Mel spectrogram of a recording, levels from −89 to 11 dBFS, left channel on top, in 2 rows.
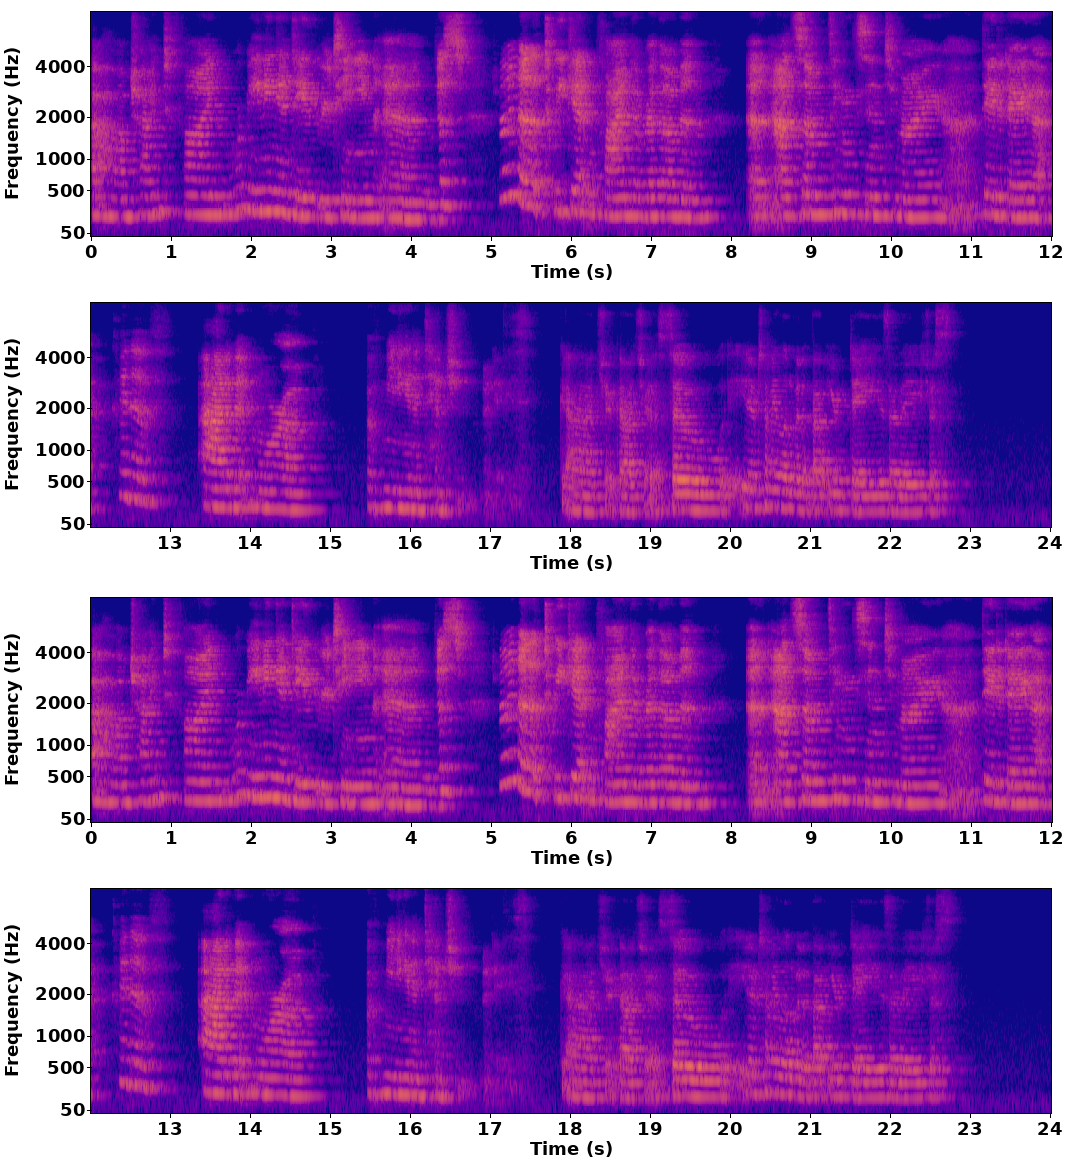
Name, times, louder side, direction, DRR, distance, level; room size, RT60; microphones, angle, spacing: voice 1, 0.0-7.9 8.2-12.9 13.3-14.7 15.4-17.4, equal, 15° right, -4 dB, 0.9 m, -34 dB
voice 2, 17.9-22.7, left 1 dB, 45° left, -1 dB, 0.7 m, -38 dB
3.3 x 2.5 x 3.3 m, 0.85 s
head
